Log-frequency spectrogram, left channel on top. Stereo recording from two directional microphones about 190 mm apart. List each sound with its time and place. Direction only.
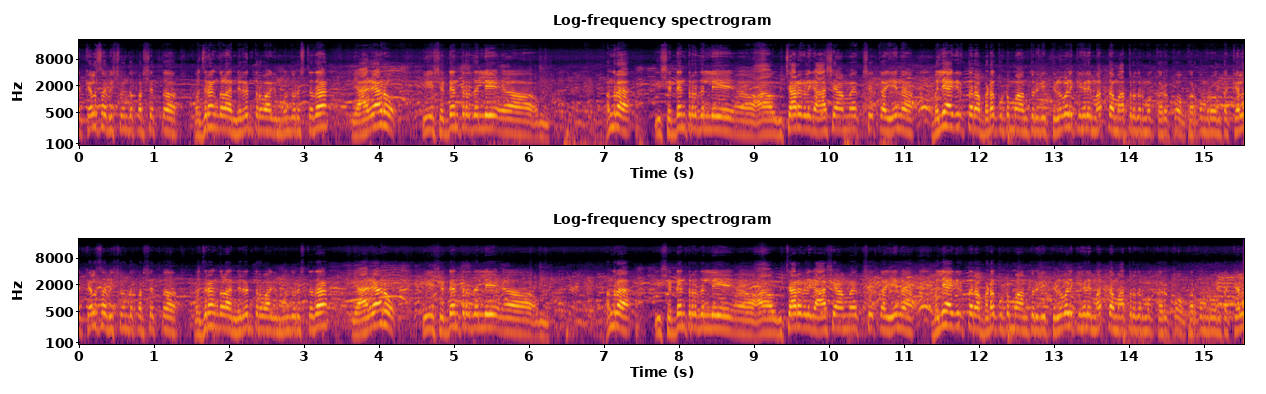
0.1 s a man's voice: 25° left (ahead or behind)
7.0 s a man's voice: 25° left (ahead or behind)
